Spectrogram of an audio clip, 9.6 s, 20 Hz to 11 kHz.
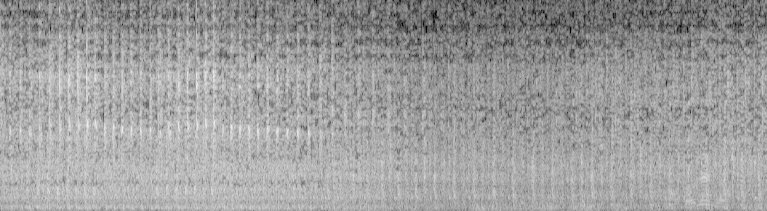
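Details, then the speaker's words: Shifeng SF 138-2 single-cylinder diesel at idle, previously knocking, after a roughly 1 mm gasket cut from a canister was placed under the fuel injection pump: even, steady chug with no knock; runs much softer. "просто подложил и всё двигатель совсем по-другому стал работать и мягче"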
